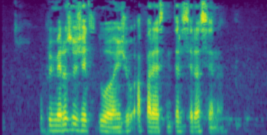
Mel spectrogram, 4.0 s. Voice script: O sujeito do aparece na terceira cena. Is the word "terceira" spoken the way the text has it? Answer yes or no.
yes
